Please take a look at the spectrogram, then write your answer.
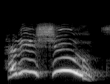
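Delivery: high, loud yell of frustration; frustrated shout. Real, not acted. Player who can't work the controls, frustrated shout.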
